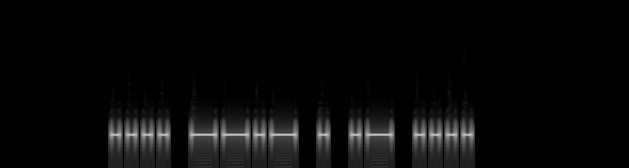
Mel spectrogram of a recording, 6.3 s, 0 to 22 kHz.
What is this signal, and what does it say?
Morse code, heard as a keyed tone, about 15 wpm, 700 Hz. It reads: HQEAH
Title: Code Groups - 5 Letters - 15wpm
